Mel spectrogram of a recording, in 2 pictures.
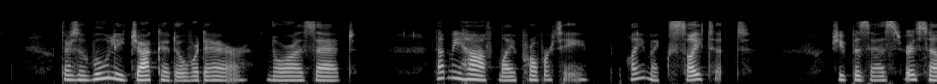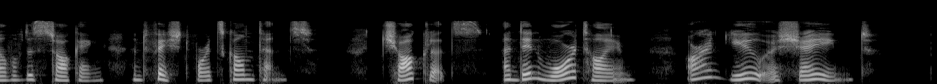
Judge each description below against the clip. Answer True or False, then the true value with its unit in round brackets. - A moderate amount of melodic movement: True (3.0 semitones)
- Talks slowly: True (100 wpm)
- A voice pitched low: False (210 Hz)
